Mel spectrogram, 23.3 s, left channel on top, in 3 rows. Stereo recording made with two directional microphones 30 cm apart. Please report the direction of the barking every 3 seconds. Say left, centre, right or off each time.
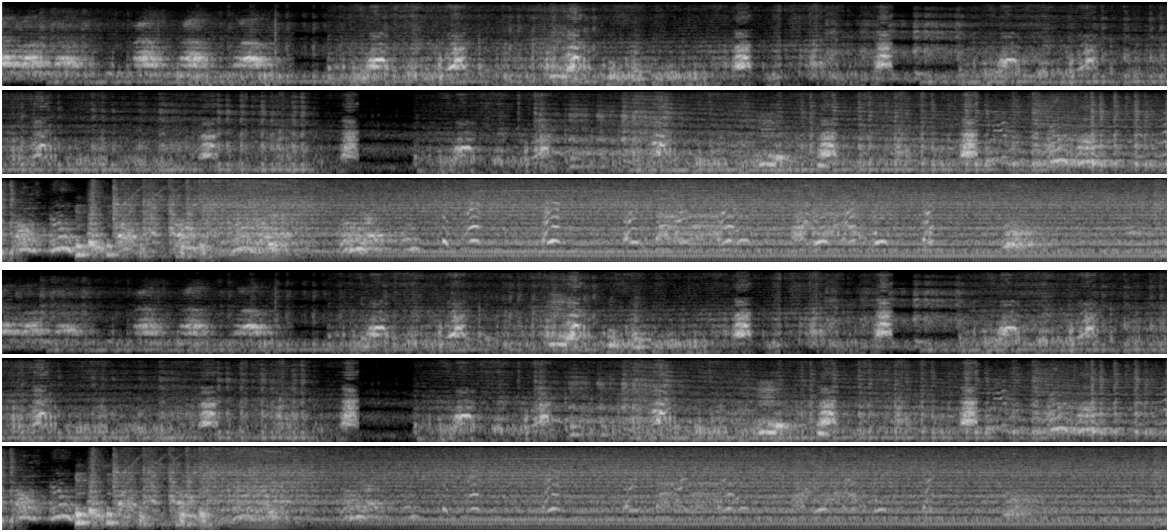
left, centre, right, right, centre, left, left, left.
